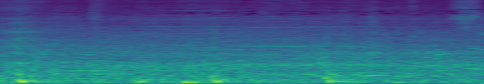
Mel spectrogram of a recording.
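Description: Steady background noise of a busy indoor shopping-mall atrium, with several soft low thumps.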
